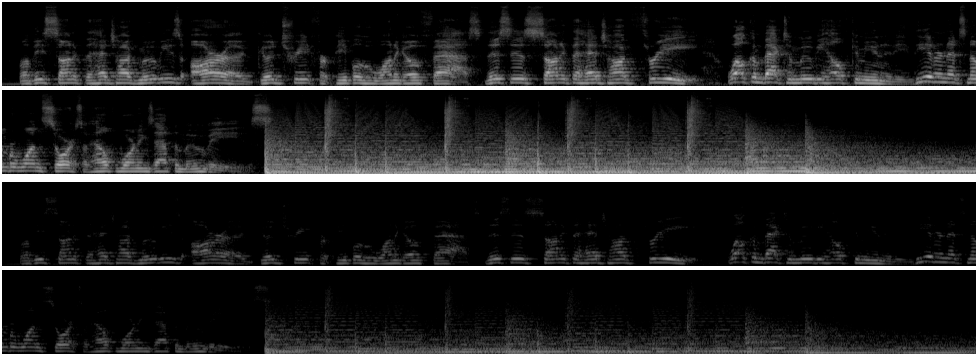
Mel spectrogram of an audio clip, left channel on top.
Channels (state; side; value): quieter; right; 16.2 dB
